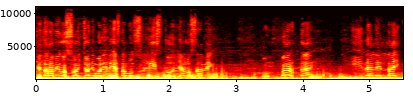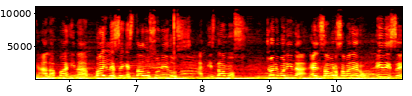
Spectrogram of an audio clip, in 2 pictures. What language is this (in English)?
Spanish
